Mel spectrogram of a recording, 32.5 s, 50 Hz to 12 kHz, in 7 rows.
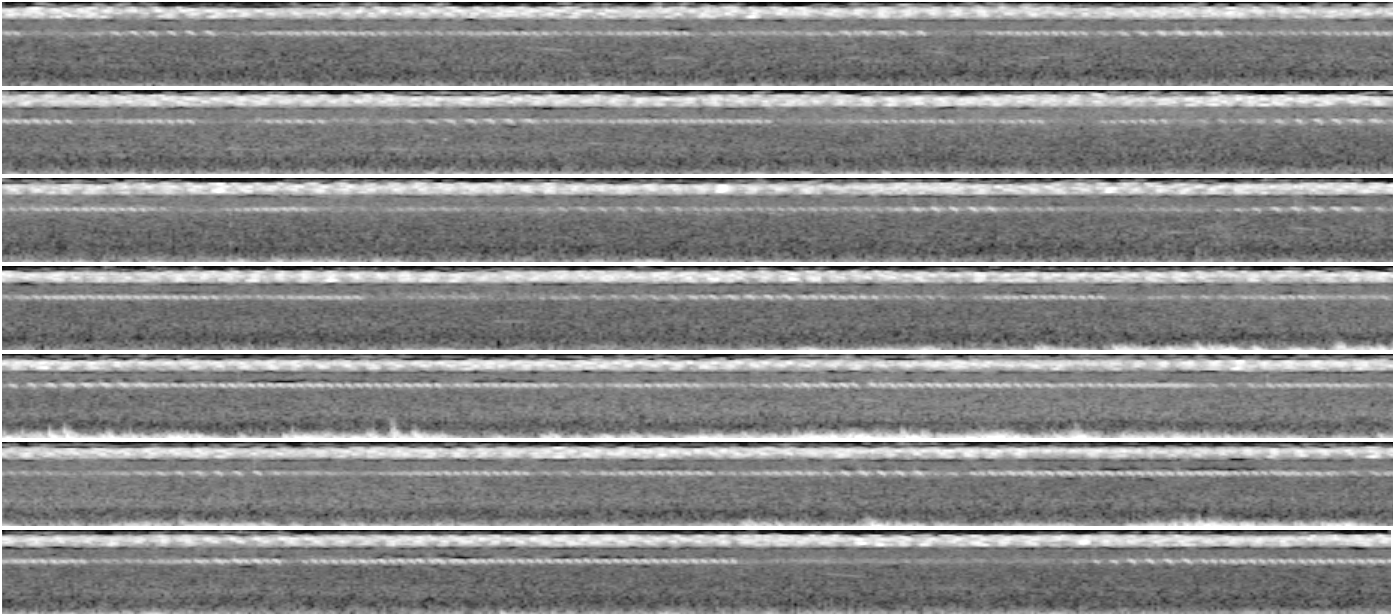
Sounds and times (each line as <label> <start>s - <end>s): crickets 0.0s - 32.4s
